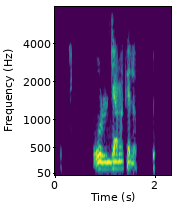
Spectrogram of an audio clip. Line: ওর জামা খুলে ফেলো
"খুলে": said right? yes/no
no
